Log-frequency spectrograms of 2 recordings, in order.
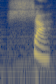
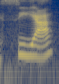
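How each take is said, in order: First: The word is said as one syllable, sha. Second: The word is said as two syllables, si-ya. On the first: This is the usual central Luzon pronunciation. "it's sha" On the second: This is how some other regions pronounce it. "There are some regions in the Philippines, I believe, that say siya"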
